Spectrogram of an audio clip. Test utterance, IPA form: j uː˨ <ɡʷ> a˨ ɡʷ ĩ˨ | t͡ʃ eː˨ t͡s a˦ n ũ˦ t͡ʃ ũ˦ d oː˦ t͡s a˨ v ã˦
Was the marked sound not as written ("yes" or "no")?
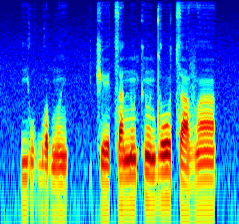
no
